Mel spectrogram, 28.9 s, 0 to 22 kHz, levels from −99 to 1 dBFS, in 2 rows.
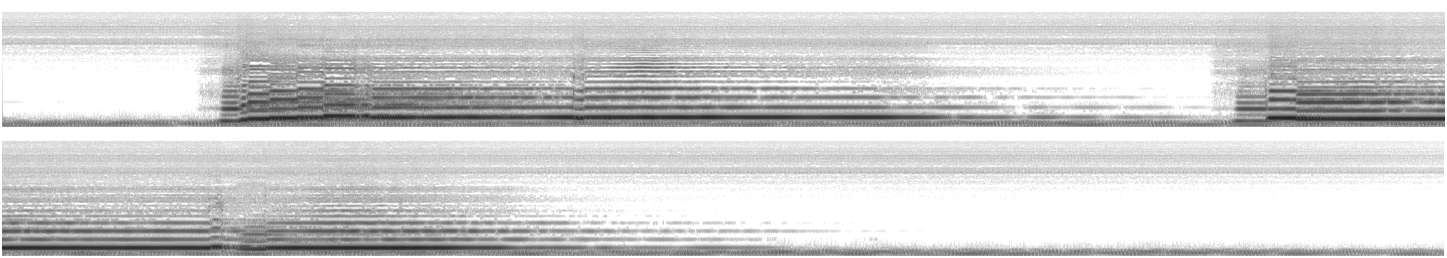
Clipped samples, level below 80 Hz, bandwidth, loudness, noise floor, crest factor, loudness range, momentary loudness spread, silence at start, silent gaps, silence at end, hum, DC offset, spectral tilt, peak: under 0.1%; -56 dBFS; 10 kHz; -22 LUFS; -55 dBFS; 14 dB; 10 LU; 12 LU; 2.15 s; none; 6.65 s; none; under 0.1%; -7.5 dB/octave; -10 dBFS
